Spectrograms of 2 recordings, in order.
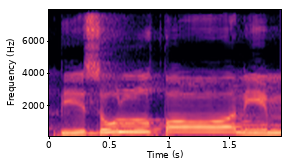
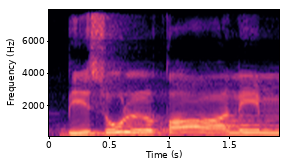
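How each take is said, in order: The two takes are said the same way.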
